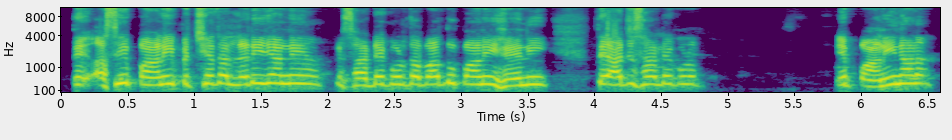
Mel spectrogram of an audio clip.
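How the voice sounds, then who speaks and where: A man's voice: extremely high pitch, no echo. A middle-aged man giving a combative, scornful press statement full of rhetorical questions. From Punjab, India. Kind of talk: impassioned political statement to press.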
